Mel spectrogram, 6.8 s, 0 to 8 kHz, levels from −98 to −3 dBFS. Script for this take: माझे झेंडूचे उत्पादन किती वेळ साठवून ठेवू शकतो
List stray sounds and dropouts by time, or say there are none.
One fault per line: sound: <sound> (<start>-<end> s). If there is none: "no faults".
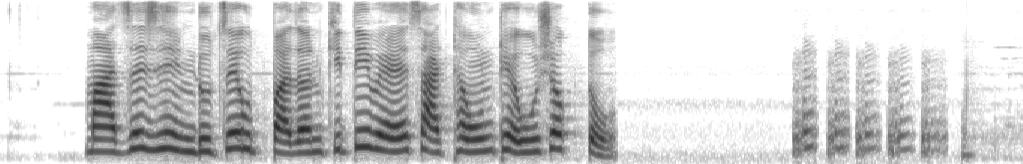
sound: laugh (5.3-6.3 s)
